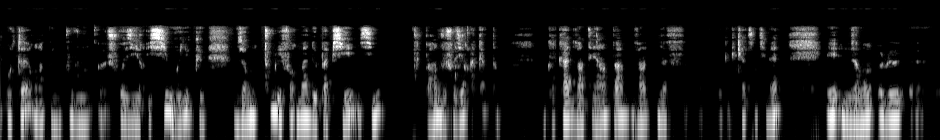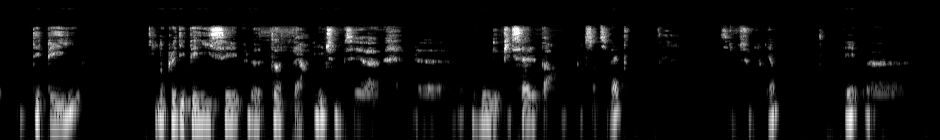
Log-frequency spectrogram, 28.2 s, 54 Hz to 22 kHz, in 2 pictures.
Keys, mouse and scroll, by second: 1.2-3.2 drag, 24.3-26.8 middle drag.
